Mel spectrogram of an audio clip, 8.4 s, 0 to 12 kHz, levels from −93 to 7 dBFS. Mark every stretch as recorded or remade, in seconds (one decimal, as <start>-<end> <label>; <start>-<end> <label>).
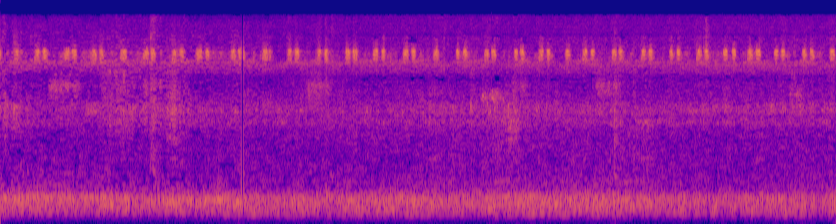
0.0-2.7 recorded; 2.7-3.6 remade; 3.6-8.4 recorded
